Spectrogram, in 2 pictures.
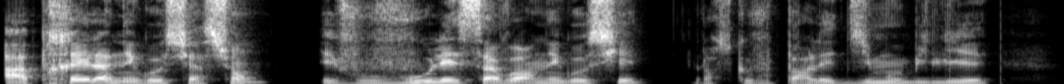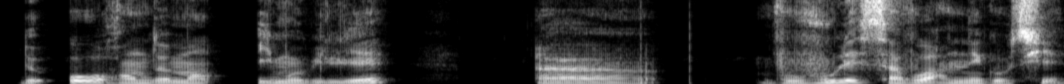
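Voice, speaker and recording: A man speaks very slowly, with long, frequent pauses and ordinary pitch variation. His tone is dark and mellow, his pitch medium, and the sound dry and close with no echo. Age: 30s. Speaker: financial and real estate advisor. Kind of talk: solo podcast monologue.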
